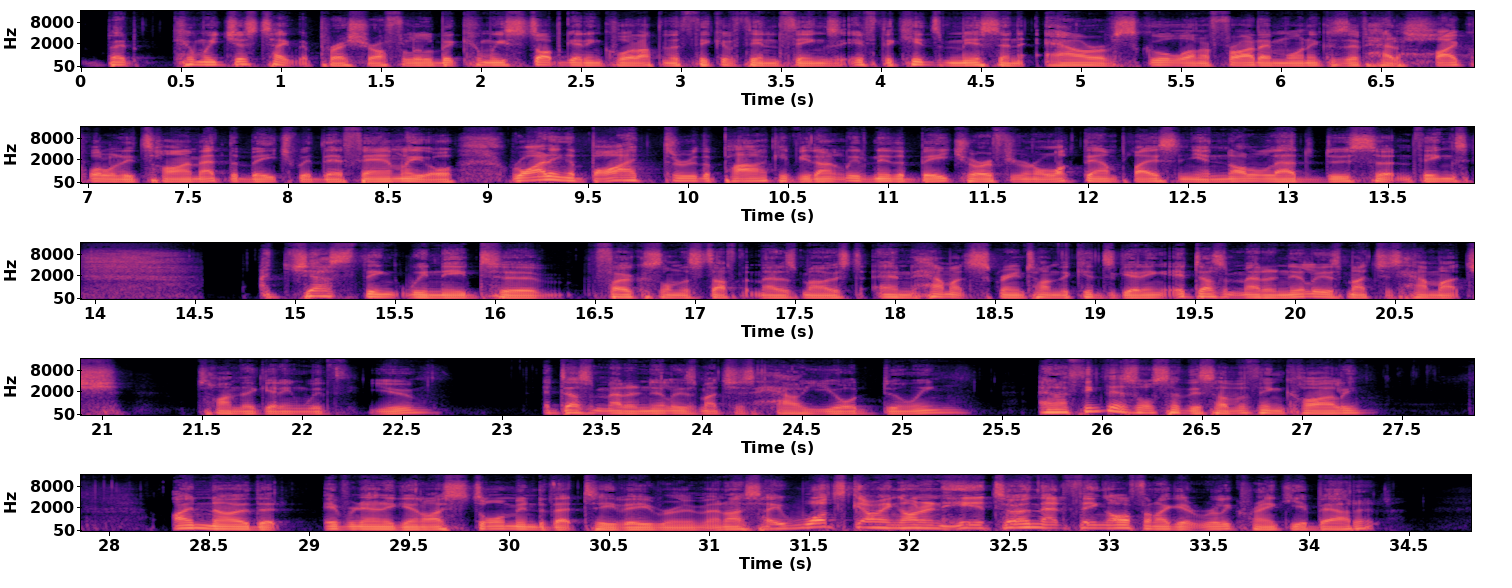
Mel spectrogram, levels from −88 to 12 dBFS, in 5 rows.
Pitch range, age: 95-110 Hz, 30-49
